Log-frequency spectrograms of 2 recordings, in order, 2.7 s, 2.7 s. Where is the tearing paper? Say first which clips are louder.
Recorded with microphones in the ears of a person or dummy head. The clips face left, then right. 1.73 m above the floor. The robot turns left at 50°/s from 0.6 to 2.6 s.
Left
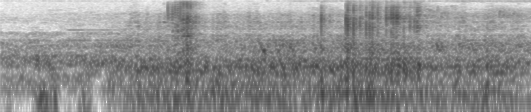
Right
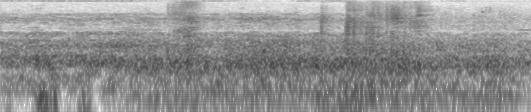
Left 1 dB; 75° left (ahead or behind), 1.2 m; by 2.2 s 30° left (ahead or behind), 1.2 m.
